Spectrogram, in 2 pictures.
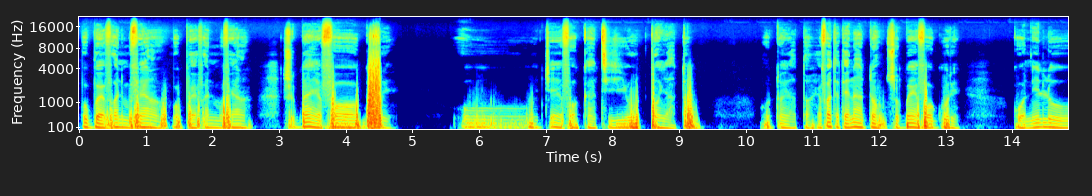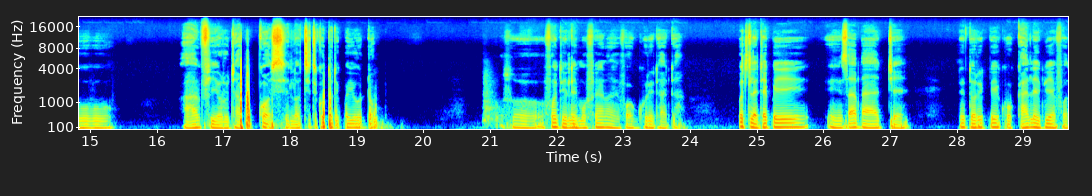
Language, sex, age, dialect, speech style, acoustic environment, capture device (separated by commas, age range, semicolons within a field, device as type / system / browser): Yoruba, male, 25-34, Nigeria - Lagos Yoruba, excited; focused, silence, mobile / Linux / Chrome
